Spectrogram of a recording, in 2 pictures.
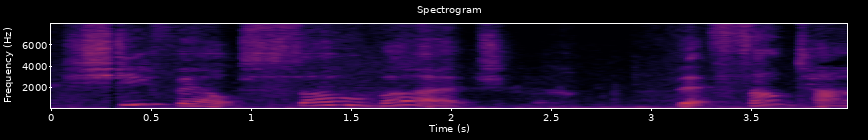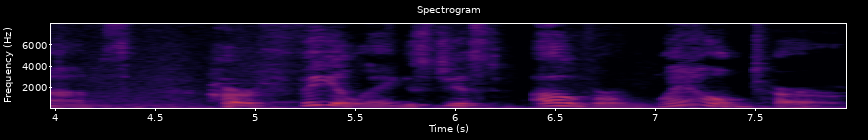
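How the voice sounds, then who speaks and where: Her voice lowish, a Southern US woman leads library storytime, reading a picture book to kids with lots of expression. She stops now and then to quiz her young listeners. The mic sits far off, so room noise comes through clearly.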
